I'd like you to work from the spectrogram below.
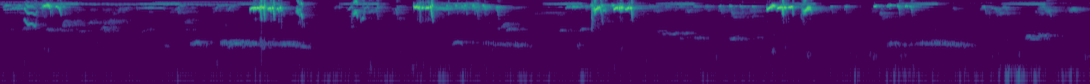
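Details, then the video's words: Blue-crowned hanging parrot calls used to lure birds for trapping: loud, shrill high chirp bursts repeated about every one and a half to two seconds, with faint thin twitters between them. "Pelapis pikat"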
